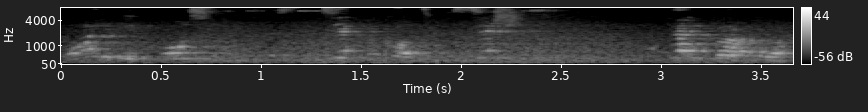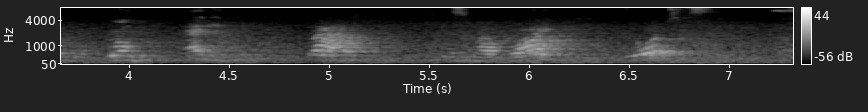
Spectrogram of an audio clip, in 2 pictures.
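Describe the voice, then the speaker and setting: A young woman acting a suave, menacing professor and secret spy in a radio play, polite and coolly threatening. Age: teenager. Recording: echoey, distant livestream with loud rumbling noise.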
